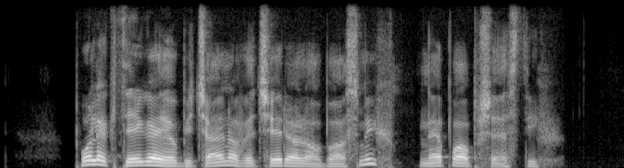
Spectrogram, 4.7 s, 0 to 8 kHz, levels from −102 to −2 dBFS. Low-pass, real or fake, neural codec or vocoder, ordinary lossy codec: none; real; none; none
